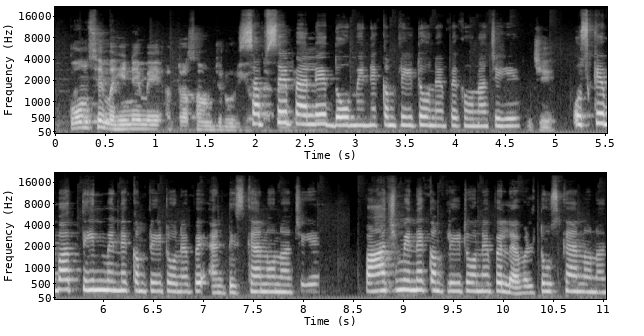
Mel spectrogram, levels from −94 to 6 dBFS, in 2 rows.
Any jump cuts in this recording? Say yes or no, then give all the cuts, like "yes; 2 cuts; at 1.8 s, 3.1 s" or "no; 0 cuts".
no; 0 cuts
